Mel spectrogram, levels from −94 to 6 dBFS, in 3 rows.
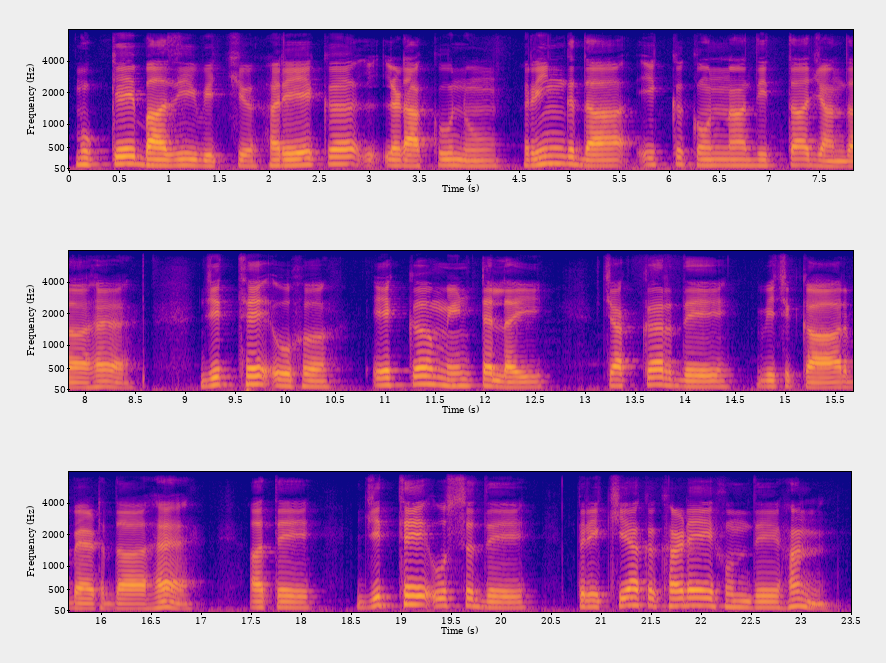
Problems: background sounds at intervals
